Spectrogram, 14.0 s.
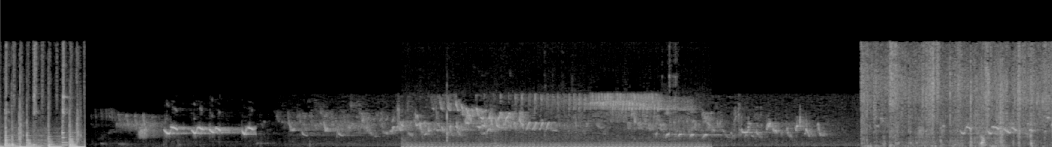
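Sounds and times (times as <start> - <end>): small birds chirping: 1.3 - 14.0
steady low hum: 5.4 - 9.5.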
